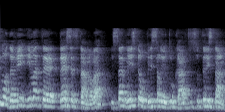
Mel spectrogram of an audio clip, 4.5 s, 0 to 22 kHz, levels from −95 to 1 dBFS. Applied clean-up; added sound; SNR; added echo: none; none; none; reverberation time 0.7 s.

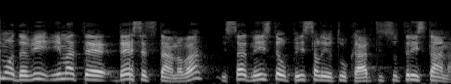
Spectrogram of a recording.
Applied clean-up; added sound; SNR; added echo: none; none; none; none.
